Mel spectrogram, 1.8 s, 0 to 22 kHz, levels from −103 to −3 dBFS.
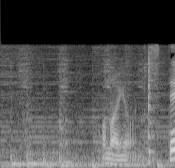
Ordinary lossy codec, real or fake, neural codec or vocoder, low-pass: none; real; none; 7.2 kHz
